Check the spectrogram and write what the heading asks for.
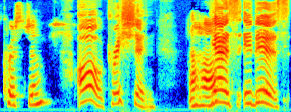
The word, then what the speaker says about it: Christian: to welcome Christensen to our podcast welcome thank you actually my last name is just Christian oh Christian yes it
